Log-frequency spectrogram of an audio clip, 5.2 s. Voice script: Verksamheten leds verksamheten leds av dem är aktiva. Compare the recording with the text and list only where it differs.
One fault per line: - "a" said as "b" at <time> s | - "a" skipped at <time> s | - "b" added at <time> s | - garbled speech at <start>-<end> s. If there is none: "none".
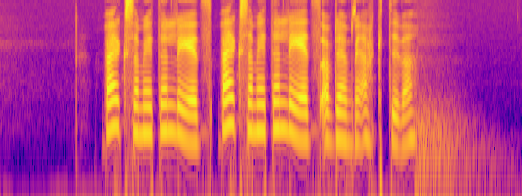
none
